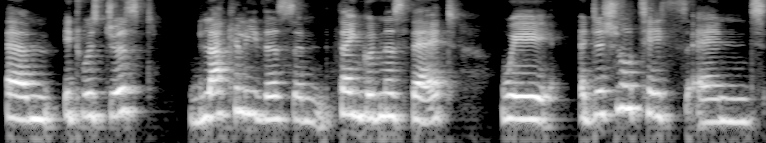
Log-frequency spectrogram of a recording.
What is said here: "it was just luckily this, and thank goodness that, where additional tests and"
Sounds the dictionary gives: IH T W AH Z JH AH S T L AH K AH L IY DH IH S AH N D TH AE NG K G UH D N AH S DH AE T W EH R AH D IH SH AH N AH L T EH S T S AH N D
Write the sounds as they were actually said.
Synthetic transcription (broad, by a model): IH T W AH Z JH AH S T L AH K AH L IY DH IH S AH N TH AE NG K G UH D N AH S DH AE T W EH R AH D IH SH AH N AH L T EH S T S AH N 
